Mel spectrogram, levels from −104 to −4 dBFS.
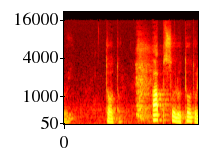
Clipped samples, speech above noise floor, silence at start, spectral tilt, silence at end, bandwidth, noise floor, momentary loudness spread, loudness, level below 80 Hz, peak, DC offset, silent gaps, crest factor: under 0.1%; 31 dB; 0 s; -5 dB/octave; 0 s; 16.5 kHz; -52 dBFS; 17 LU; -23 LUFS; -58 dBFS; -2 dBFS; under 0.1%; none; 22 dB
